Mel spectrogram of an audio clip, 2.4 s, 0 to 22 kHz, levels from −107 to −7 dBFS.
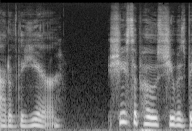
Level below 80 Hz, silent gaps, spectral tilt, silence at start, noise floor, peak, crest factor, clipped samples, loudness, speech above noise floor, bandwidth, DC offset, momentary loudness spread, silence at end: -44 dBFS; none; -4.5 dB/octave; 0 s; -57 dBFS; -6 dBFS; 16 dB; under 0.1%; -22 LUFS; 34 dB; 20 kHz; under 0.1%; 17 LU; 0 s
